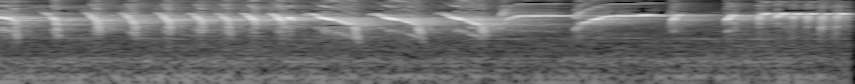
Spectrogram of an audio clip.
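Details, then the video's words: Rolling canary, black-red, singing a long tutoring song of repeated down-slurred whistles in quick succession, then rising and level high whistles with short fast trills. "GACOR KICAU PANJANG COCOK BUAT MASTERAN"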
